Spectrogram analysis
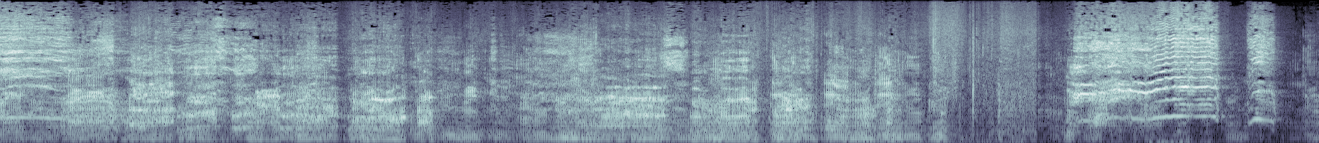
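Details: A herd of pigs in noisy chorus, dense overlapping grunts and squeals rising to piercing screams near the end, calls tumbling rapidly with only brief gaps.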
